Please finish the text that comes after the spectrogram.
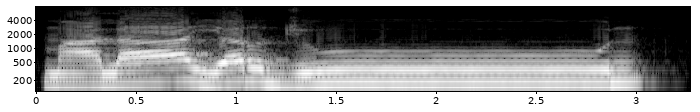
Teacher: دیکھیں یہاں پر مد عارض کا قاعدہ لگے گا، کیونکہ یہاں وقف ہے تو اس نون کو ساکن کریں گے تو یہاں واو مدہ کے بعد عارضی سکون آئے گا رکنے کی وجہ سے، تو یہاں پر مد عارض کریں گے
